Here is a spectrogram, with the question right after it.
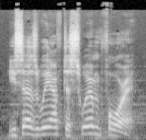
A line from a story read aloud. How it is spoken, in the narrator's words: Leroy ... shouting to be heard, and said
